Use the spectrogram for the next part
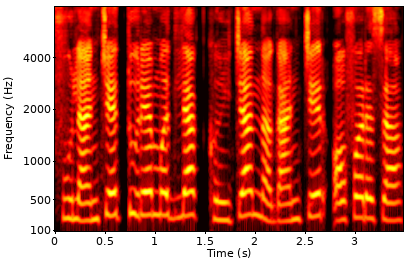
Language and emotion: Goan Konkani, neutral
